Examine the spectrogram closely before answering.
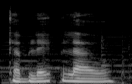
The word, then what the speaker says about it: Qabeli Palaw: An Afghan gentleman actually said the correct pronunciation would be Qabeli Palaw.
